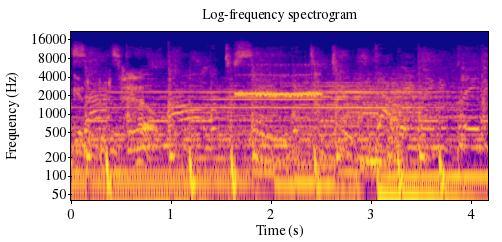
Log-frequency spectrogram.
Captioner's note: Bric blows whistle for help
